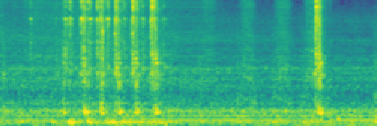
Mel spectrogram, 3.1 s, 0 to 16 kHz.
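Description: A sewing machine stitching a leather bag repair with a size 18 leather needle at a 3.5 stitch length, giving a quiet, steady mechanical whir with a few sharper ticking clicks.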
